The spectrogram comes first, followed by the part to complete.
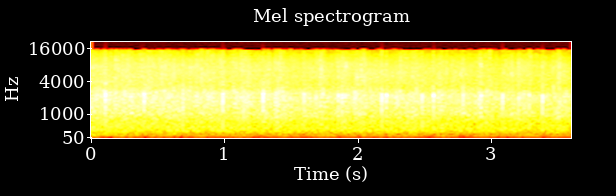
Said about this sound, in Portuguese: Pode aplaudir bem forte o Senhor Jesus, que Ele merece mesmo.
